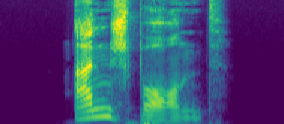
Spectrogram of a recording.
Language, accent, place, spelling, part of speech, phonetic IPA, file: German, Germany, Berlin, anspornt, verb, [ˈanˌʃpɔʁnt], De-anspornt.ogg
- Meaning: inflection of anspornen: 1. third-person singular dependent present 2. second-person plural dependent present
